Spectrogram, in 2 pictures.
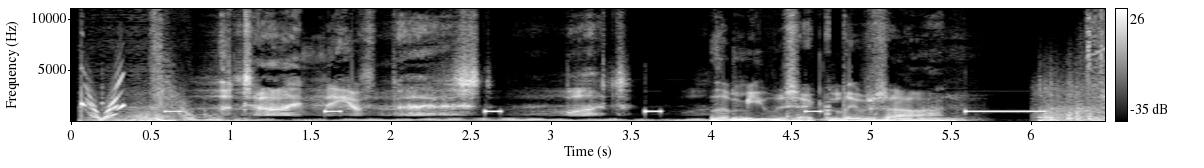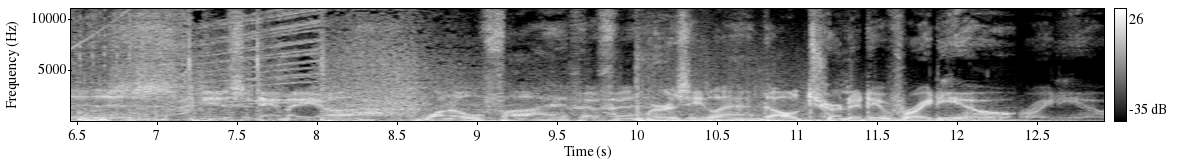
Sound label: pips; MAR Jingles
